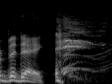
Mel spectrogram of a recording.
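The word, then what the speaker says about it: Badie: Who the fuck is Tyler Bidet? And his name is not spelled bidet, it's spelled B-A-D-I-E.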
